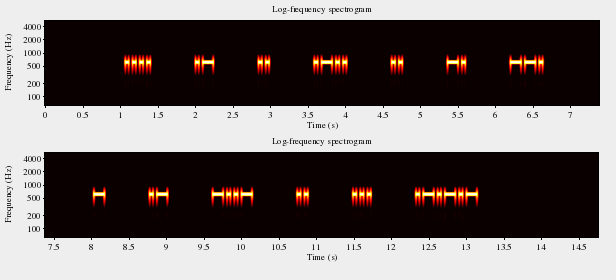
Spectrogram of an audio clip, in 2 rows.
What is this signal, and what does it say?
Morse code, heard as a keyed tone, about 25 wpm, spaced as for 11 wpm, 620 Hz. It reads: HAILING TAXIS.
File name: Jokes-25-char-10-eff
